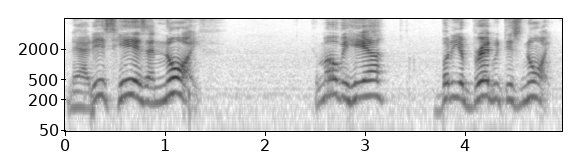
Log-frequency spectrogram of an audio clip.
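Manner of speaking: high, slow Crocodile Dundee Australian accent; bad Australian accent. Shown as a demonstration. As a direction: ham up a terrible Australian accent. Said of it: "best Australian accent".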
